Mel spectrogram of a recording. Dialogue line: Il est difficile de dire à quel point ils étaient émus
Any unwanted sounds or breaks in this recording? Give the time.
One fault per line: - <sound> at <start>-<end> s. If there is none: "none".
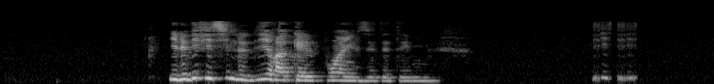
- laugh at 5.9-6.4 s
